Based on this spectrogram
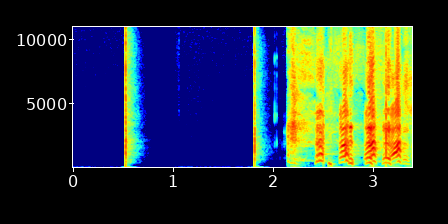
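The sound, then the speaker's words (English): Two sharp, isolated claps from a song ring out over a second apart against silence, then the busy music comes in with dense, rhythmic layered sounds. “No, it's just, it's literally just the clap.”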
